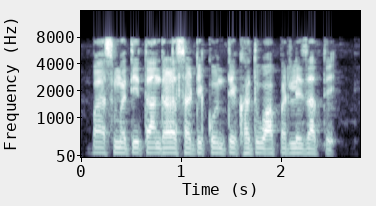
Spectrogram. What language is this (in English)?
Marathi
